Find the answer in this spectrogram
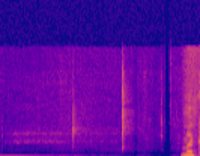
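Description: A dull bump, then a couple of faint clicks as a paintbrush works paint on the palette. A woman starts speaking near the end.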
